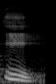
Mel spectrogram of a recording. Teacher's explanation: এ আর ও যখন বললাম তখন মুখবিবর খানিকটা খুললো কিন্তু সম্পূর্ণ খুললো না, তার মানে এখনও বদ্ধ অবস্থায় আছে কিন্তু বদ্ধটা খুব বেশি নয়, তাই অর্ধ সংবৃত।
